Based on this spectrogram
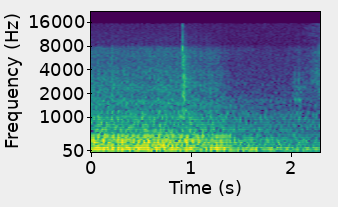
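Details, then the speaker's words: Hotpoint dryer with broken drive belt, drum not spinning and loose: steady low motor hum with slight vibration and no drum tumbling; dryer was also vibrating and not drying, with a clogged blower wheel and vent. "I hear a little vibration in the drum also. Yeah, the drum is spinning pretty loose. I can hear the belt just fell down."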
